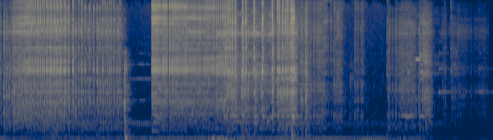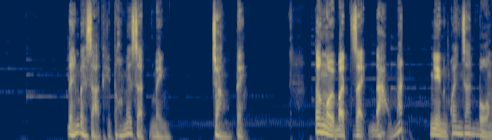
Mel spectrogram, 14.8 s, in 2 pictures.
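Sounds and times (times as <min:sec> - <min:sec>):
creaking door slowly closing: 0:00.0 - 0:07.4
speech: 0:08.4 - 0:10.0, 0:10.6 - 0:11.1, 0:12.1 - 0:14.7.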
